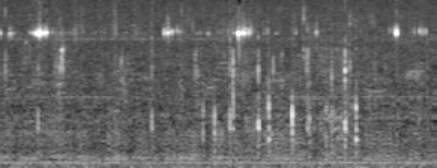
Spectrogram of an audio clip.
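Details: Cat purring while being bathed: a low, even, throbbing drone runs the whole time, overlaid by brief wet clicks and light tapping noises at irregular intervals.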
